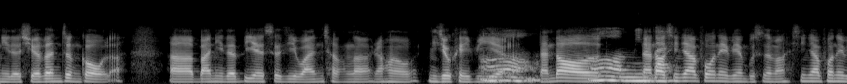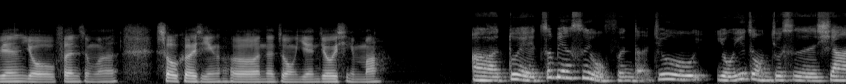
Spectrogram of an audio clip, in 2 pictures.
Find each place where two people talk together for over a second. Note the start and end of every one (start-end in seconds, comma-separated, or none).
4.8-6.9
